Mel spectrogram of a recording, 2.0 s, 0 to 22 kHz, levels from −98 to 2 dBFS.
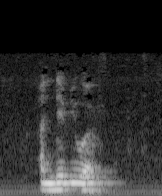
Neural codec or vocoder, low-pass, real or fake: none; 7.2 kHz; real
